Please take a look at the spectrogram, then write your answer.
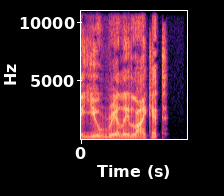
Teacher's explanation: But if you say, you really like it, with rising intonation, it becomes a question full of curiosity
